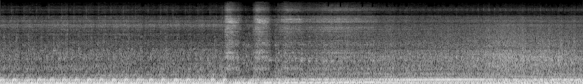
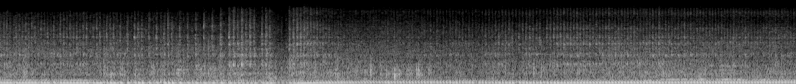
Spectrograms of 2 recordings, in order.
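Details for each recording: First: 1947 Chrysler old six, first start after decades sitting: uneven, lumpy idle with occasional skipped pulse, smoothing as revs rise. Misfire at idle; owner suspects one cylinder with very low compression. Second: 1947 Chrysler straight engine revived after sitting, clutch possibly seized: catches and settles into a steady, low, even idle with no knocks or misses, running well.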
